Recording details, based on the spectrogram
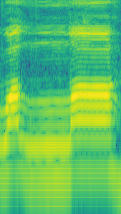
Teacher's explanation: Baik, wallah lafzul jalalah, lafaz yang agung. Ingat nama Allah kita panjangkan 2 harakat.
